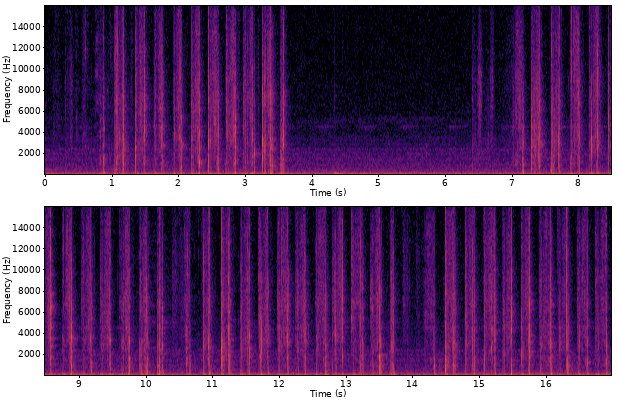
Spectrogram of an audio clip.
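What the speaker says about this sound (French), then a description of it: "Je vais déposer une carte ici." Tarot cards are riffled and shuffled in quick, dense bursts of crisp flicking, with a brief pause partway before the shuffling picks up again and runs on steadily, close and alone.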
